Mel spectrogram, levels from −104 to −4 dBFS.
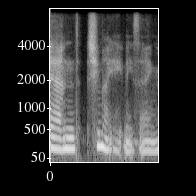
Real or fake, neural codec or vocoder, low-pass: fake; codec, 16 kHz in and 24 kHz out, 0.8 kbps, FocalCodec, streaming, 65536 codes; 7.2 kHz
